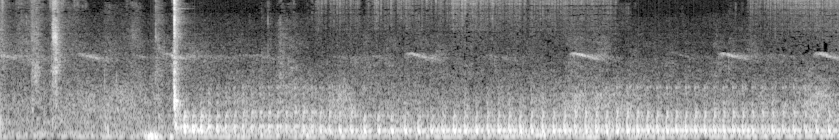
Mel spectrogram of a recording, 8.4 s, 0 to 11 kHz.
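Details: 1978 MGB after a first-time carburetor rebuild for leaking gaskets: catches after a couple of cranks and settles into a steady, even idle with no misses or knocks.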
